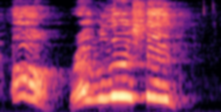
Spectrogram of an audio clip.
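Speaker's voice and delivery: high, loud mock cheer; Korg. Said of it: "he gets, he's like".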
